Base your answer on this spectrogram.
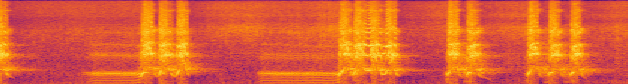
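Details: Dog growling aggressively, wanting to bite people: two sustained low rumbling growls, each ending in a rapid string of three sharp, loud barks, followed by more paired barks.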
